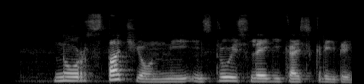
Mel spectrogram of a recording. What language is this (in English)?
Esperanto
